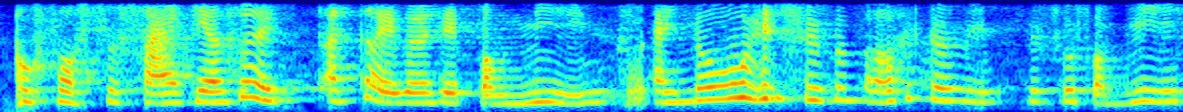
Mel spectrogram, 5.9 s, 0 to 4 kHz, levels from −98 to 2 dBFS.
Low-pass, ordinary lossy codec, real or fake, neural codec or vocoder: 3.6 kHz; none; fake; codec, 16 kHz in and 24 kHz out, 1.1 kbps, FireRedTTS-2 codec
